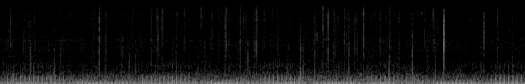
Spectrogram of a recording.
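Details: Cat purring by a fireplace: a steady low rumble that swells and eases in cycles of about one second, with sharp crackles and pops from the fire scattered throughout.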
